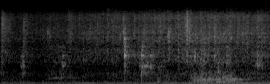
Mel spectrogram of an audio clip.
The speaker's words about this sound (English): I am now going to add my scallions or spring onions and my green beans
